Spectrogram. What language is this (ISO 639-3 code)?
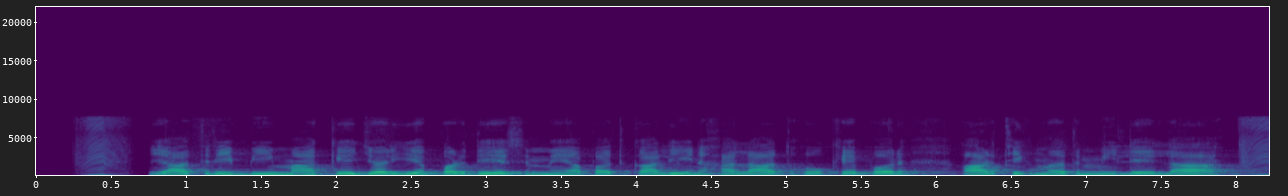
bho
